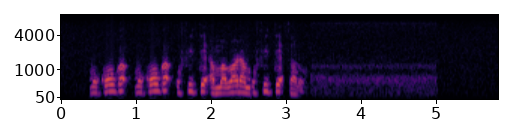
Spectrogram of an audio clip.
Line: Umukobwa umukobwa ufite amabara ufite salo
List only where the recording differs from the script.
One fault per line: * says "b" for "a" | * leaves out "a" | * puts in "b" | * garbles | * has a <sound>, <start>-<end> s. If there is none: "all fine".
all fine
